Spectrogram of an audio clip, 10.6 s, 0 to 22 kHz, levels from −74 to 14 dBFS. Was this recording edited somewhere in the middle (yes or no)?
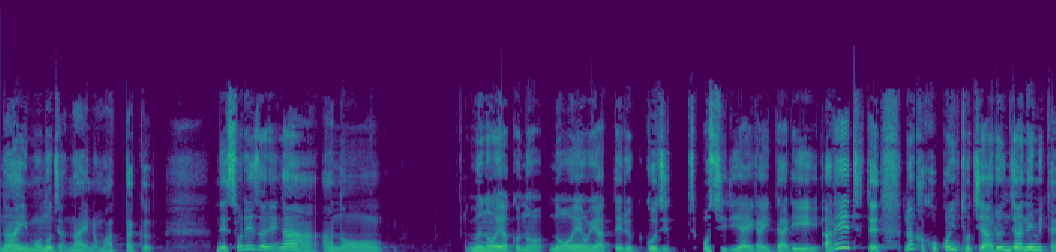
no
